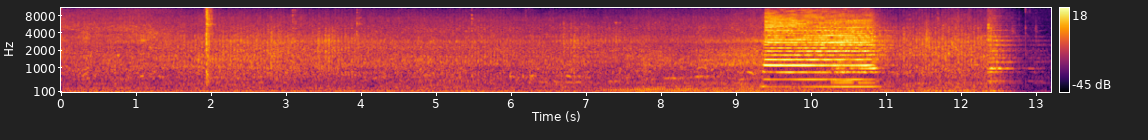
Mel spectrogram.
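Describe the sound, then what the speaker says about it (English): Darjeeling Himalayan Railway toy train reversing into a dead-end station across a busy road, a steady rumbling engine and traffic din with a loud, sustained horn blast near the end, close and dominant over the background noise. "our southbound train needs to pull past the junction, change the points and reverse across a busy main road into the dead-end station"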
